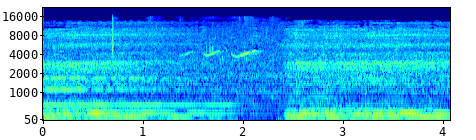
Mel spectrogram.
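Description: A male voice chanting a mantra in long held notes. The chant breaks off briefly a little over two seconds in, for a breath, then resumes.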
